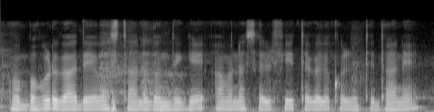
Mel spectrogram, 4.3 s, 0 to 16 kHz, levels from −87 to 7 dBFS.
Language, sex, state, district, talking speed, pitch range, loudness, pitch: Kannada, male, Karnataka, Bangalore, 80 wpm, 120-130 Hz, -16 LUFS, 125 Hz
